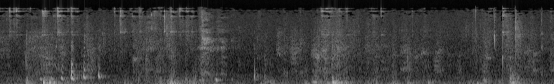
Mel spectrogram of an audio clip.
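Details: Australian Cattle Dog puppy, male, playing indoors at bedtime with the household's other dogs as they begin to accept him; scattered short growly grunts, whimpers and yips in irregular bursts, with a woman talking and laughing nearby.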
